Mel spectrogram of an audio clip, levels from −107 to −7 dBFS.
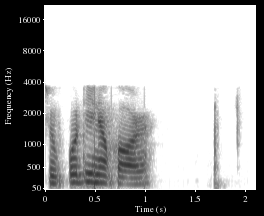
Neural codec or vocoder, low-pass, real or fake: none; 3.6 kHz; real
